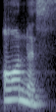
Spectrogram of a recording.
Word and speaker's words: honest: I for this one kita hilangkan hanya sis ya. Jadi bacanya hanya honest seperti itu, Sis.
